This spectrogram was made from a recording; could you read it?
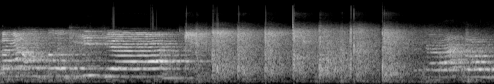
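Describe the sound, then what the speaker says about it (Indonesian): Schoolchildren in a classroom clap for a classmate in a short burst of sharp, rhythmic hand claps, framed by children's voices before and after. "Tepuk tangan untuk Ija."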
